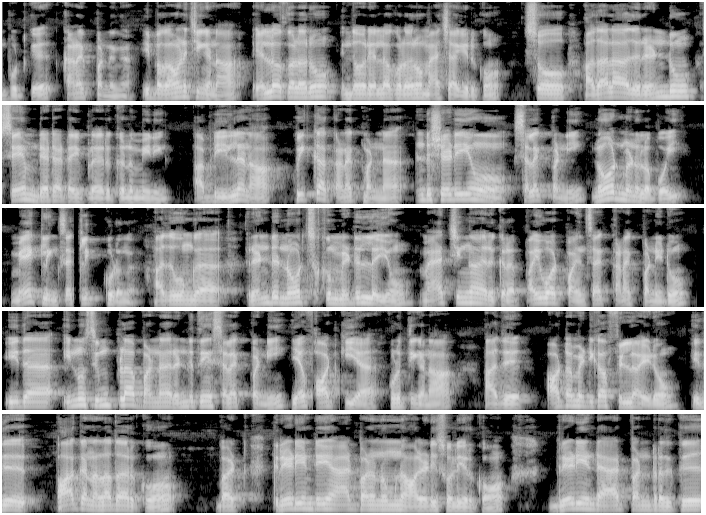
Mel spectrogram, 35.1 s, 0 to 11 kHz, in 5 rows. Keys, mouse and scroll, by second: 9.0 click, 10.0 click, 10.7 shift+click, 12.0 click, 20.7 click, 22.2 click, 22.8 shift+click, 23.8 f, 32.5-33.0 scroll down 7, 33.3 middle click.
